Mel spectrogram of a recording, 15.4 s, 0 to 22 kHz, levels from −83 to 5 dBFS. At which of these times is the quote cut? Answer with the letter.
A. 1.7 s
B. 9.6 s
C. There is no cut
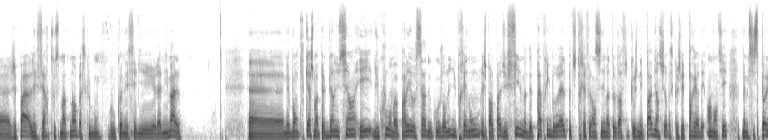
C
